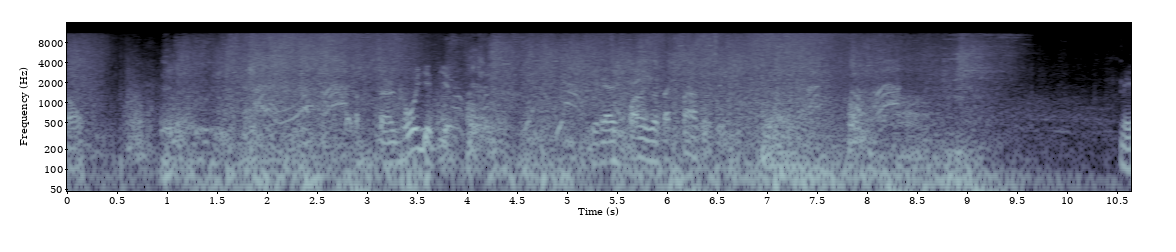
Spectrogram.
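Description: Fiery blasts roar and crackle during the fight.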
